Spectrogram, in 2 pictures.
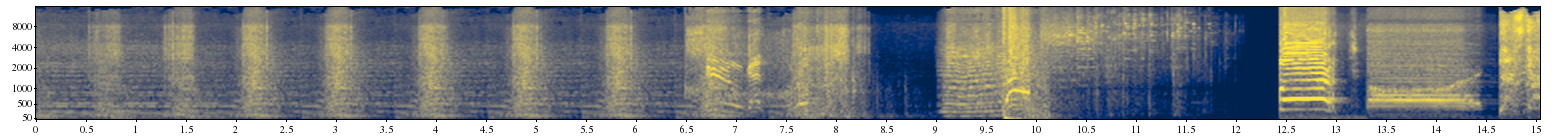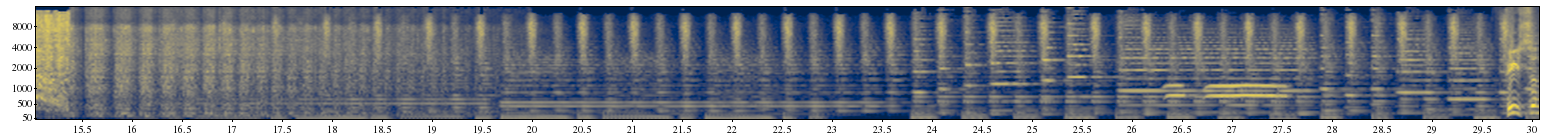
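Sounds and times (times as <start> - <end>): loud pitched squeal: 6.5 - 8.2, 26.2 - 27.7
steam train chuffing: 15.4 - 20.1
pulsing music passage: 25.8 - 28.0.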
